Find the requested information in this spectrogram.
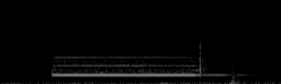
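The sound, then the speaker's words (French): A telephone shutting off: a steady, pure electronic tone sounds for about one and a half seconds and then cuts off abruptly with a sharp click, leaving faint low noise behind. “Ah, j'entends le téléphone qui s'éteint.”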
